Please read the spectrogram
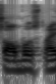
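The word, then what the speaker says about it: Szoboszlai: his name, you won't pronounce it, so you can. It's just Soboslai.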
